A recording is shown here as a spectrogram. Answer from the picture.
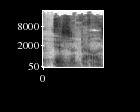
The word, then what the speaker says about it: Isabel: Now, remember that Jezebel, or Isabel, as it would have been said, well, that's the way it is in the Book of Mormon, and that's how it would have been pronounced, right? It didn't have a J sound like that.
